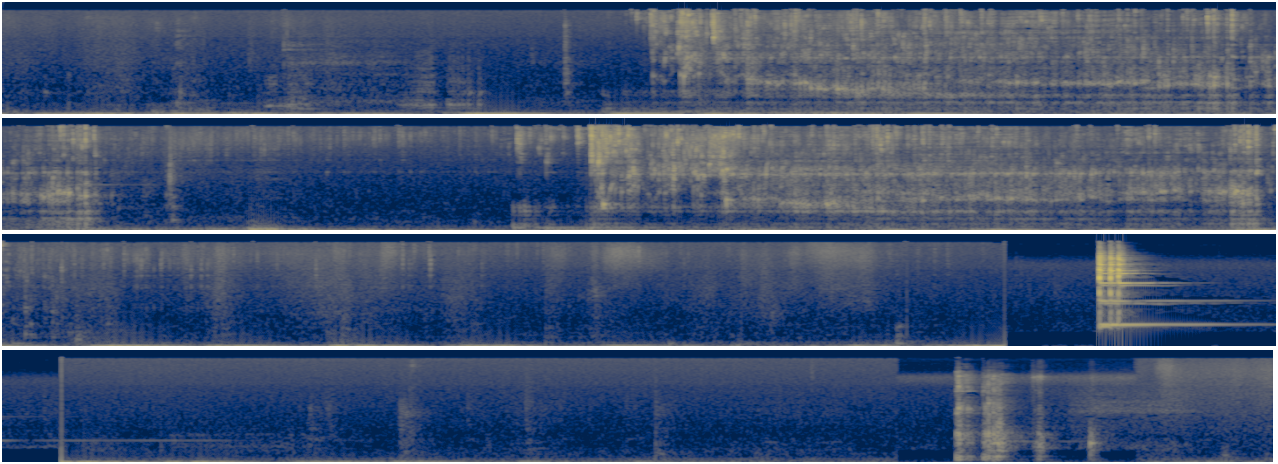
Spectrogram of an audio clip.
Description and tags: Pouring Wine
A field recording of wine being poured into two glasses, then the glasses clinking together.
clink, field, glasses, pour, recording, wine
